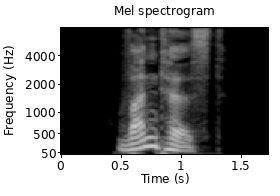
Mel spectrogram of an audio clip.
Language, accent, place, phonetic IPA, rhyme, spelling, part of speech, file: German, Germany, Berlin, [ˈvantəst], -antəst, wandtest, verb, De-wandtest.ogg
- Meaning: second-person singular preterite of wenden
